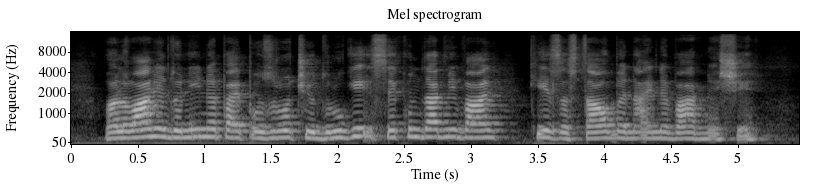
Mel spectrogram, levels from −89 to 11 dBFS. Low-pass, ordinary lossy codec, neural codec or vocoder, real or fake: 14.4 kHz; none; autoencoder, 48 kHz, 128 numbers a frame, DAC-VAE, trained on Japanese speech; fake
